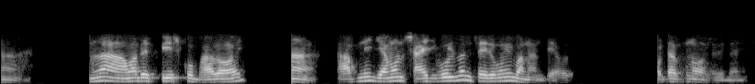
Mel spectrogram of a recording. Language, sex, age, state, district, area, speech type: Bengali, male, 60+, West Bengal, Paschim Bardhaman, rural, conversation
